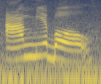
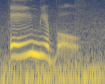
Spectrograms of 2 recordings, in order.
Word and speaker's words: amiable: Now, you have to learn the pronunciation, how that word is pronounced. You don't say amiable or amiable. You say amiable.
